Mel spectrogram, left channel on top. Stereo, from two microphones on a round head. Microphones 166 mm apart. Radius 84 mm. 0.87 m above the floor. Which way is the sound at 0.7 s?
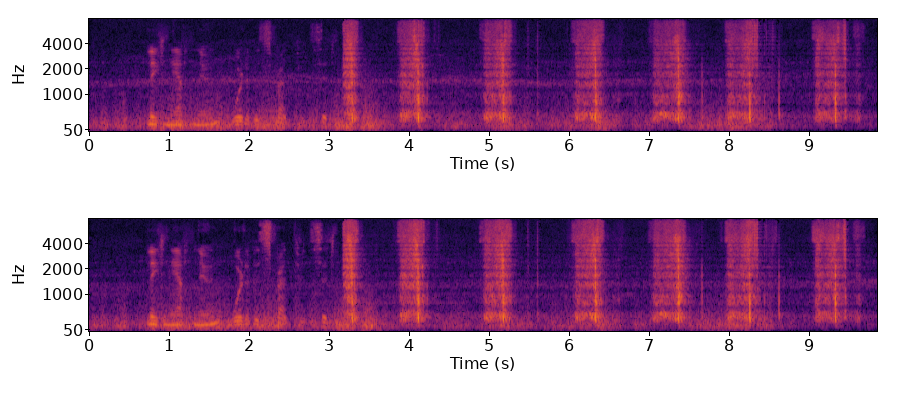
5° right (ahead or behind).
